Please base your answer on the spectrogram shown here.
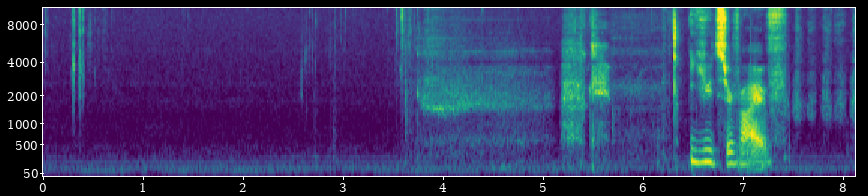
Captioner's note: sighs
